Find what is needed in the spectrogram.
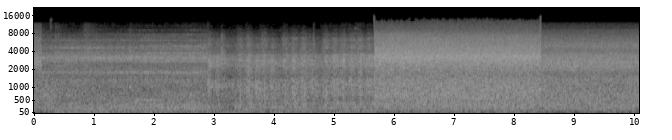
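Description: Rushing water of a shallow mountain river tumbling over rocks and a small weir in a walled channel, a steady noise. It changes abruptly in loudness and tone three times, and is loudest a little past the middle.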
